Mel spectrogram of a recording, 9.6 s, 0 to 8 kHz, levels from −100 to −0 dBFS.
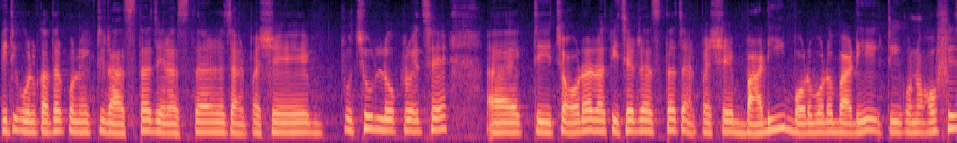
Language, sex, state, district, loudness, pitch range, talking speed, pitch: Bengali, female, West Bengal, Kolkata, -20 LUFS, 160-185 Hz, 165 wpm, 170 Hz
